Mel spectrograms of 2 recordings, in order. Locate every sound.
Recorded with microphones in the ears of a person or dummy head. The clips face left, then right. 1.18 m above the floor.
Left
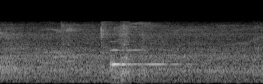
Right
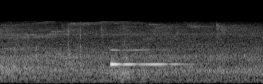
1.1 s a piano: 80° left, 4 m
